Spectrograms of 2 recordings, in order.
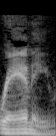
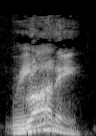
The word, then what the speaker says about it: Rani: Goldie Hawn and her daughter Kate Hudson, with Kate's daughter Ronnie, spelled R-A-N-I. Is that how you would pronounce that? Ronnie? Not Ranny, right? – Ronnie. Just like Ronnie says.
